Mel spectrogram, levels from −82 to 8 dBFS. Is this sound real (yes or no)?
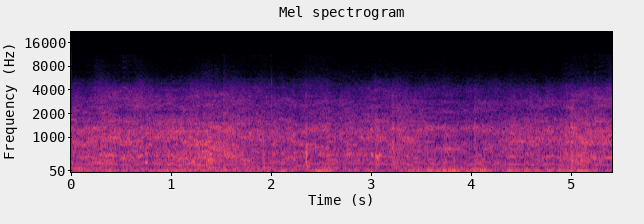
no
